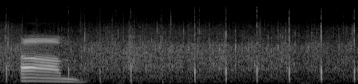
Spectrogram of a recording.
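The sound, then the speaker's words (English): An audience applauds the kids after their performance with steady, dense clapping that fills the room at moderate volume. It opens with a brief voiced cheer before the clapping continues on its own. “Everybody, can we give just another round of applause for those kids?”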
